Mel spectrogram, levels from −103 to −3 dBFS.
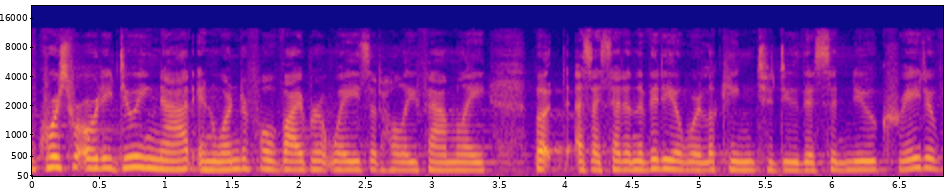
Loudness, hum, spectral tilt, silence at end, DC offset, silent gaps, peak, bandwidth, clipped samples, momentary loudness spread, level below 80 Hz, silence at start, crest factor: -30 LUFS; none; -5.5 dB/octave; 0 s; under 0.1%; none; -10 dBFS; 13 kHz; under 0.1%; 7 LU; -64 dBFS; 0 s; 20 dB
